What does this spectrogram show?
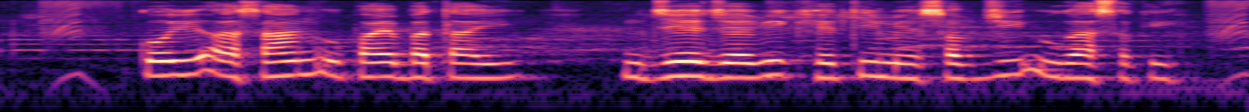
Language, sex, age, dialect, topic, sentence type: Magahi, male, 25-30, Western, agriculture, question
